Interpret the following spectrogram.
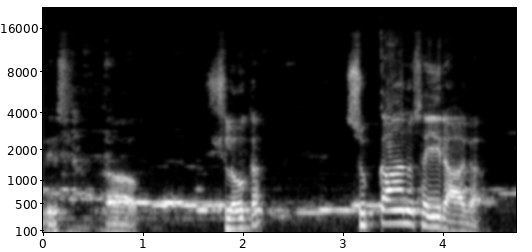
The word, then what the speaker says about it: Sukhanusayi: We'll try to pronounce this pronunciation, this shloka. Sukhanusayi Raga. It's a very small 3-word sutra. Sukha Anusayi Raga.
